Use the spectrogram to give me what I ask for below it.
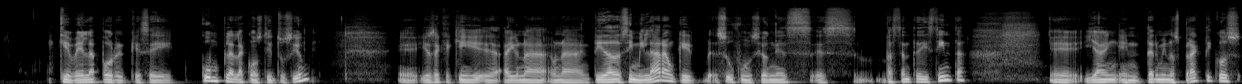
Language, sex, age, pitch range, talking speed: German, male, 40-59, 100-120 Hz, 150 wpm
